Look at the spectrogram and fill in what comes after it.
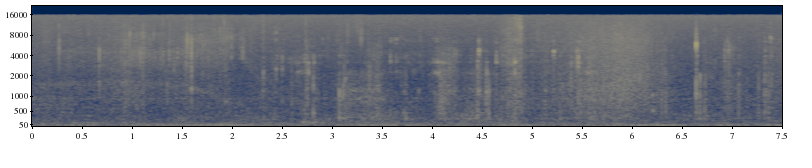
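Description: A person chewing a mouthful of soft pancake: irregular wet clicks and crackles, over a low steady hum.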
